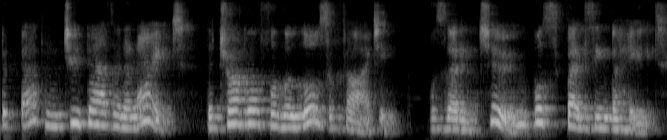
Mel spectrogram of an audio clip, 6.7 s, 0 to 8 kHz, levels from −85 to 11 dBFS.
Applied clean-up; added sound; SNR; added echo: neural mask model DeepFilterNet 3.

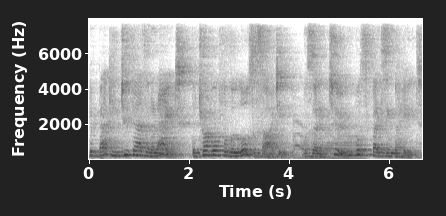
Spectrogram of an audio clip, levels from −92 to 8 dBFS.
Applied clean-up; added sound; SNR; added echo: none; Musical instrument; 16 dB; reverberation time 1.0 s.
